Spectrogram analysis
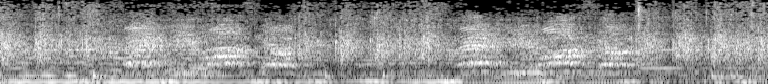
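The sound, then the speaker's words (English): A wrestling crowd cheers for Asuka at a WWE event, a loud, sustained roar of many voices with shouting that holds steady throughout. “And this is what the crowd sounds like.”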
